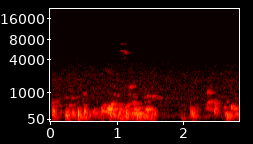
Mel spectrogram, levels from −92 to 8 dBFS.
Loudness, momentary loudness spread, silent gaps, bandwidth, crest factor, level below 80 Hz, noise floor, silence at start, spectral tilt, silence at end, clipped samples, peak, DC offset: -47 LUFS; 12 LU; none; 7.6 kHz; 20 dB; -68 dBFS; -69 dBFS; 0 s; -9.5 dB/octave; 0 s; under 0.1%; -28 dBFS; under 0.1%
